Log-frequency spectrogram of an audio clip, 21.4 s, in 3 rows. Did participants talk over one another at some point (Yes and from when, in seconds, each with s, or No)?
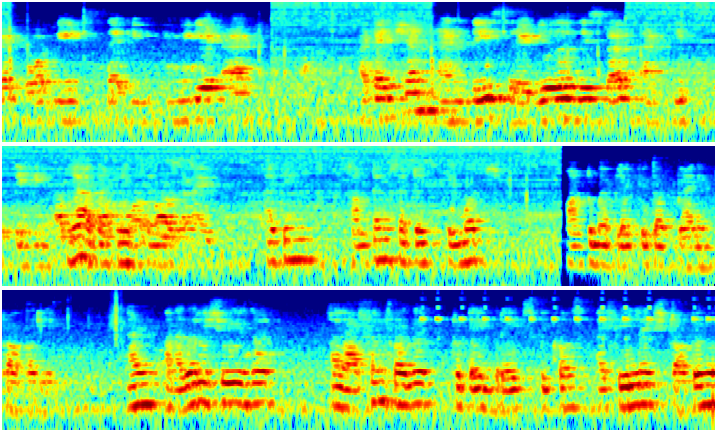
Yes, from 7.8 s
